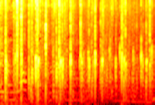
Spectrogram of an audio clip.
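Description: A group of people clapping their hands: quick, uneven hand claps, several a second.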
